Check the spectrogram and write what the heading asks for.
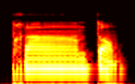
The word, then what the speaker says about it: printemps: Printemps, printemps. De la même façon, un, n'est-ce pas? Printemps, un, printemps, printemps, printemps, printemps. On va prononcer comme ça, d'accord?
